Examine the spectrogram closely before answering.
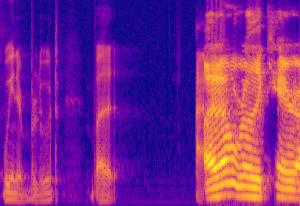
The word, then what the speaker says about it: Wiener Blut: pronunciation and call it Wiener Butt, but there's no L, so it's Wiener Blut.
